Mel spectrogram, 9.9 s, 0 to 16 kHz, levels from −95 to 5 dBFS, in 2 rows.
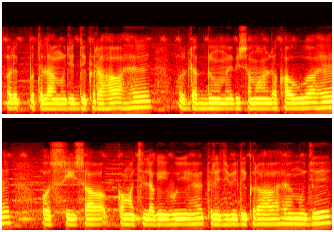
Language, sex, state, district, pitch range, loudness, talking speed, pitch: Hindi, male, Madhya Pradesh, Katni, 130-140 Hz, -16 LUFS, 165 wpm, 130 Hz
